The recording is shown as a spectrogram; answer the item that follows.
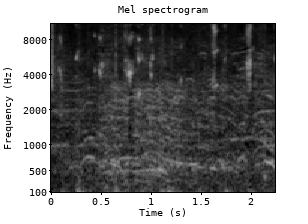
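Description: Basketball being dribbled on a hardwood court during live play, with short squeaks and the voices of the arena crowd around it.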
